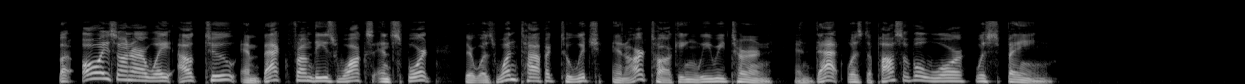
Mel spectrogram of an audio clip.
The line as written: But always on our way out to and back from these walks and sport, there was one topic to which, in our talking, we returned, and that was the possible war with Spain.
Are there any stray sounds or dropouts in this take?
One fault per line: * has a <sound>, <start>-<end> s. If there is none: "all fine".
all fine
